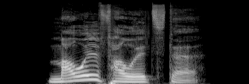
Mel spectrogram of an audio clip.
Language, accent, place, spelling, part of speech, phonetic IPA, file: German, Germany, Berlin, maulfaulste, adjective, [ˈmaʊ̯lˌfaʊ̯lstə], De-maulfaulste.ogg
- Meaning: inflection of maulfaul: 1. strong/mixed nominative/accusative feminine singular superlative degree 2. strong nominative/accusative plural superlative degree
